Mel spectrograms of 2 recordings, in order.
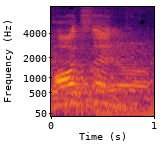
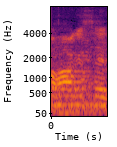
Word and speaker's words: Hodgson: There's a D in there. Joe Hodgson. You like having a D in you, don't you? Hodgson. Oh, the D is silent. Okay, I understand. Okay, I get that. It's a Canadian pronunciation.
